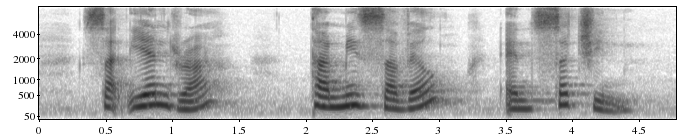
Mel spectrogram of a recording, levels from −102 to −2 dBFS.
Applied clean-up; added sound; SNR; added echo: none; none; none; none.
